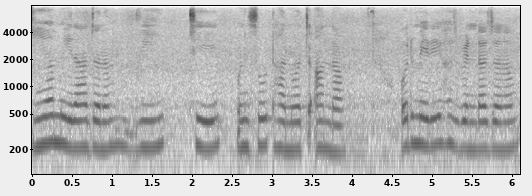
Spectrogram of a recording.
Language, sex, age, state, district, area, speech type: Dogri, female, 18-30, Jammu and Kashmir, Samba, rural, spontaneous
